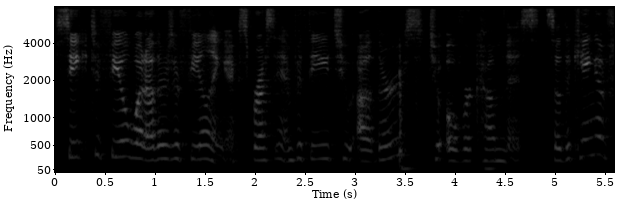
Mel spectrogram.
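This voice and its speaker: A woman's voice: a little high, normal speed, a bit bright, slight background noise. A woman giving a casual tarot reading, speaking frankly to the viewer and swearing freely. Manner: chatty, talks to viewer directly. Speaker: tarot reader.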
